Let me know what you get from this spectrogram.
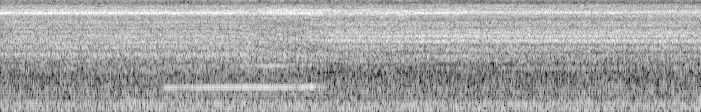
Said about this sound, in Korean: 얘가 이제 쭉 움직이면서 모터를 초기화를 합니다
